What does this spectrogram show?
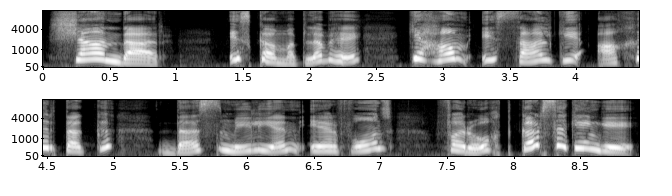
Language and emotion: Urdu, surprised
